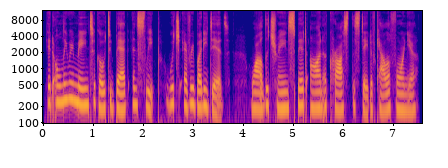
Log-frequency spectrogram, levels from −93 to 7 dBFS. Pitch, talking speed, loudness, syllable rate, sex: 195 Hz, 165 wpm, -20 LUFS, 5.2 syllables/s, female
